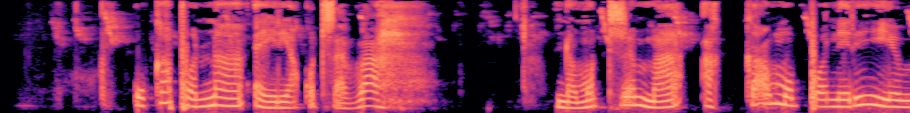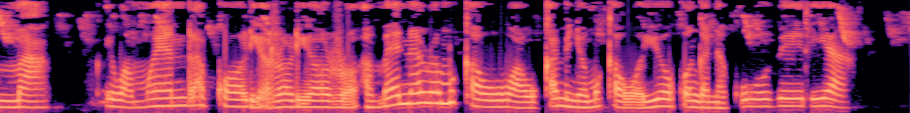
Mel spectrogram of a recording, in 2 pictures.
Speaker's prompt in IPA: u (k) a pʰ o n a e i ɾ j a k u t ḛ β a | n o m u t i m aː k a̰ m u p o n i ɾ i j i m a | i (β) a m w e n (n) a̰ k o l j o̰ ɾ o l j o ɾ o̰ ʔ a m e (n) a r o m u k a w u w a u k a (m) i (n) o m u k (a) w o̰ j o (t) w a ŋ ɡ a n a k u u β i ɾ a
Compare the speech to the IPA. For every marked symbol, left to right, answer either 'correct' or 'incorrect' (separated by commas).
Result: correct, incorrect, incorrect, correct, correct, incorrect, correct, incorrect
